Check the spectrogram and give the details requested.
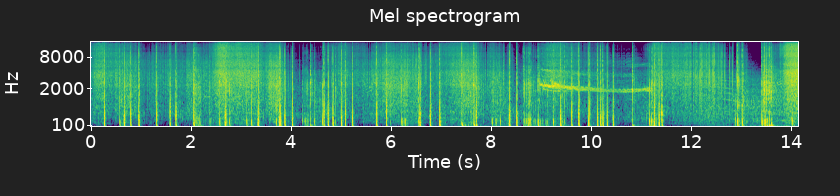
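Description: Fireworks display going off in rapid bangs and crackling throughout, with a single whistle that falls in pitch and then holds, about nine seconds in, for some two seconds.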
